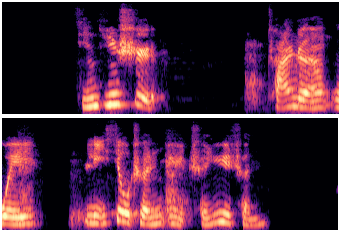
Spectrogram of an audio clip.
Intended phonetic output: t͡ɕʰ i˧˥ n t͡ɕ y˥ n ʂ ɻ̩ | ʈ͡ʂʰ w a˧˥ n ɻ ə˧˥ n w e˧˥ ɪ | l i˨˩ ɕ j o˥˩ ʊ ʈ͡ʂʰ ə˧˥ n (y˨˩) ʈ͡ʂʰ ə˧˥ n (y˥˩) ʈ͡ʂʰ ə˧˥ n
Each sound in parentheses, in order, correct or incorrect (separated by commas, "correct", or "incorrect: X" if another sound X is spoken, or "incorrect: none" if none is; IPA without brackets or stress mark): correct, correct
